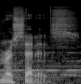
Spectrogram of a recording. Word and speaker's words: Mercedes: See, and I noticed Sylvain said Mercedes. I guess you got different ways to pronounce it. And I'm pretty sure Mercedes explained it to Cyril. It is Mercedes.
